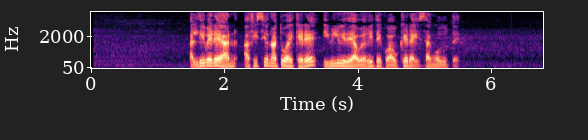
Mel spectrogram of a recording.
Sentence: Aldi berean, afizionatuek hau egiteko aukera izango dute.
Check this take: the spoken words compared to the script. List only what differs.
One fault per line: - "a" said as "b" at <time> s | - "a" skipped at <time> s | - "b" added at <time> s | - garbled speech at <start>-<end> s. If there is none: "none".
- "ere ibilbide" added at 3.2 s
